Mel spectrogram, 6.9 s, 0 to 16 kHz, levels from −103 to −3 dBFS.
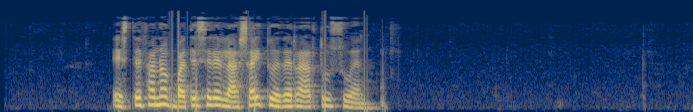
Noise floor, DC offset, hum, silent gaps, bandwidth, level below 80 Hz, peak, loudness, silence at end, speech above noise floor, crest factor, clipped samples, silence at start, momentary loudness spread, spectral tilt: -74 dBFS; under 0.1%; none; none; 9.4 kHz; -56 dBFS; 0 dBFS; -17 LUFS; 3.1 s; 57 dB; 20 dB; under 0.1%; 1.15 s; 10 LU; -5 dB/octave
